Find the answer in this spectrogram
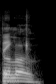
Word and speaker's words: Dalot: Dello. But you don't pronounce the T, do you?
